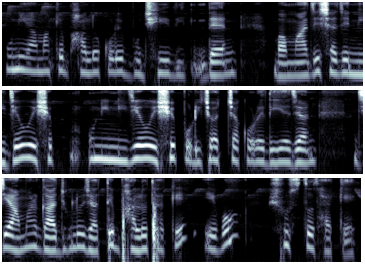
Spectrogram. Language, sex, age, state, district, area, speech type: Bengali, female, 45-60, West Bengal, Jhargram, rural, spontaneous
